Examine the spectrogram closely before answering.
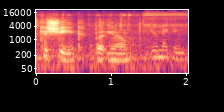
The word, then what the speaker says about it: Kashyyyk: headed off to kashyyyk however you want to pronounce it it's kashyyyk but you know you're making good progress pal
